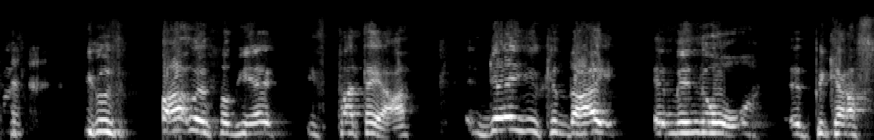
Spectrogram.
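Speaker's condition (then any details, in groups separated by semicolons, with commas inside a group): Cerebral palsy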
